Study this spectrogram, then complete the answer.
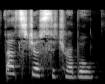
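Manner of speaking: plain reading voice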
